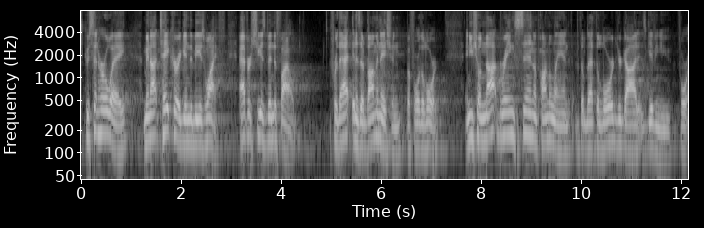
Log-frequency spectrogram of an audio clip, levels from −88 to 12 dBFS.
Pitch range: 125-165 Hz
